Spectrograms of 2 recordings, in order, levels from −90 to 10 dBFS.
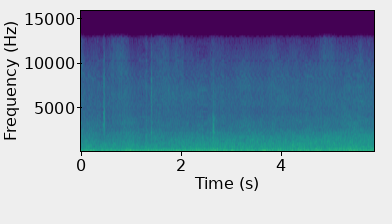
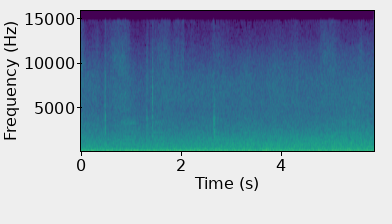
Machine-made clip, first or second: first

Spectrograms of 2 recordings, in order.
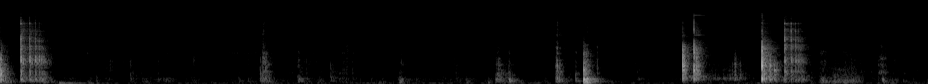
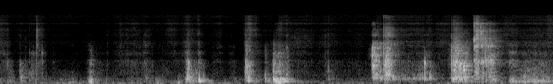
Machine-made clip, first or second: second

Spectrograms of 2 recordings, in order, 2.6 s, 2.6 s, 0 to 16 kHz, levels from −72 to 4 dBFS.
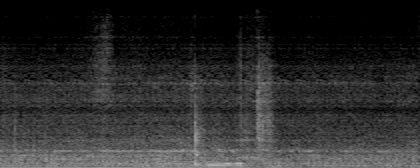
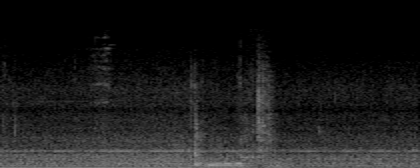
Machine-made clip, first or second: first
